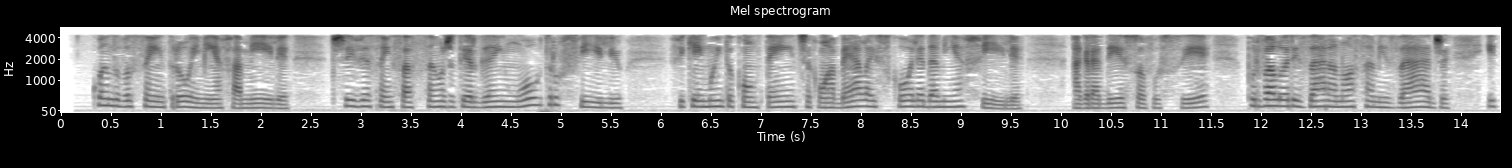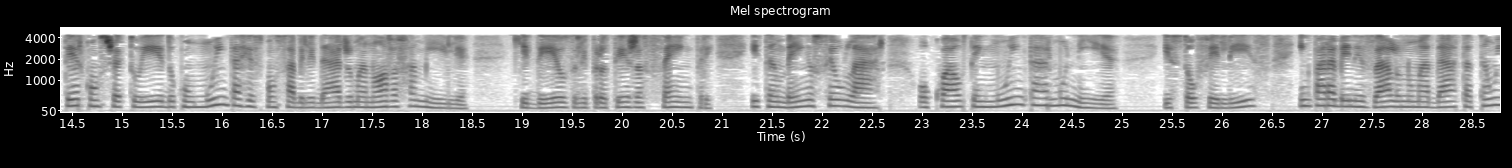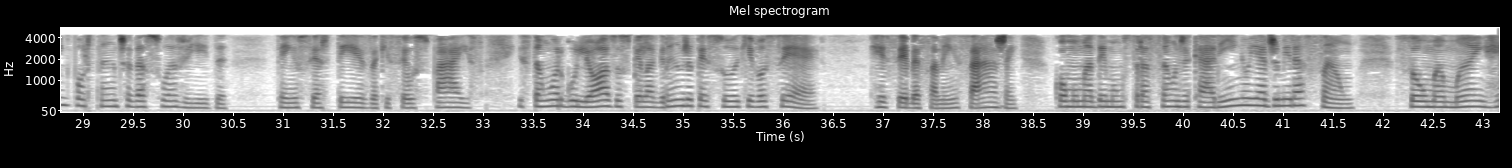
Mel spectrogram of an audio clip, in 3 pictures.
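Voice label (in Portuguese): female, Telemensagens Aniversarios; Telemensagens 2017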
